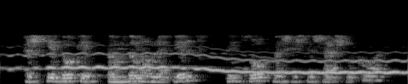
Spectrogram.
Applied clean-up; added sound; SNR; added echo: classical method WPE with log-MMSE.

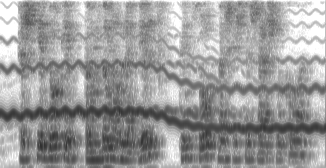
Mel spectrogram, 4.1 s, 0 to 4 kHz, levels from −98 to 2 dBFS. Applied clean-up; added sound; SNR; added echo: none; Musical instrument; -2 dB; reverberation time 0.3 s.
